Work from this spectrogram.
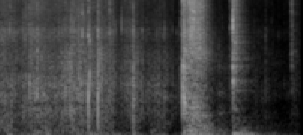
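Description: Bubble wrap crinkles and rustles as a lightweight wooden figure is wrapped for shipping. Handling noise runs steadily, with a few sharp, louder crackling bursts up close.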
